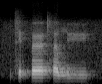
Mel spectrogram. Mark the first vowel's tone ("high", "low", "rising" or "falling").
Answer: low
